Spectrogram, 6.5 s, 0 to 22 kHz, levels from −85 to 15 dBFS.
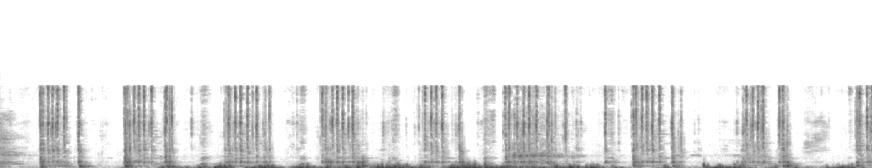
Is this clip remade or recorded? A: recorded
